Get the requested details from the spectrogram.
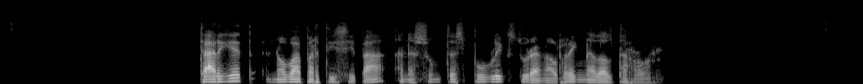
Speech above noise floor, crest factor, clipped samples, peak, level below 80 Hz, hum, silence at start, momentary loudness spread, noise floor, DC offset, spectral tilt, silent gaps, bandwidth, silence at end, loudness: over 65 dB; 26 dB; under 0.1%; -2 dBFS; -50 dBFS; none; 2 s; 14 LU; under -90 dBFS; under 0.1%; -7 dB/octave; none; 9.2 kHz; 2.05 s; -25 LUFS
